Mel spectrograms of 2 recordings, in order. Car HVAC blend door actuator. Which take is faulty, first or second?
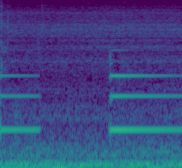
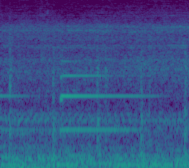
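second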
